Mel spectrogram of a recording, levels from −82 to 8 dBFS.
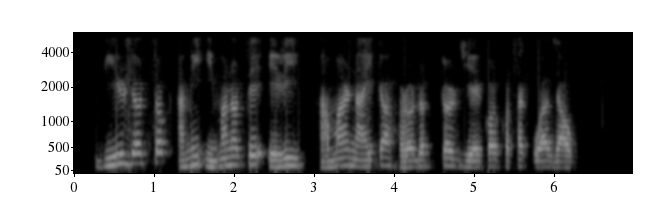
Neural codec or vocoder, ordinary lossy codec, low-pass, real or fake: none; Opus, 32 kbps; 5.4 kHz; real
